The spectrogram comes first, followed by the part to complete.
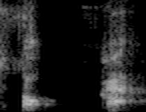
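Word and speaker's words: صكّ: Nah, arti kata sukuk sendiri itu berasal dari bahasa Arab sokka atau sod, kaf, dan kaf. Sehingga bacanya sokka.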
